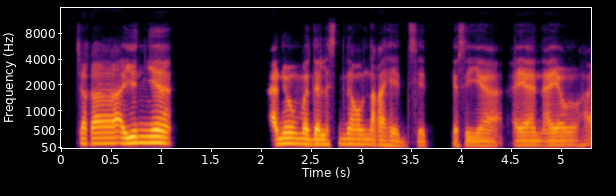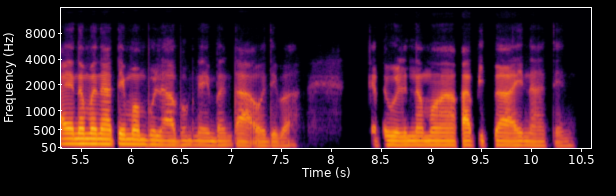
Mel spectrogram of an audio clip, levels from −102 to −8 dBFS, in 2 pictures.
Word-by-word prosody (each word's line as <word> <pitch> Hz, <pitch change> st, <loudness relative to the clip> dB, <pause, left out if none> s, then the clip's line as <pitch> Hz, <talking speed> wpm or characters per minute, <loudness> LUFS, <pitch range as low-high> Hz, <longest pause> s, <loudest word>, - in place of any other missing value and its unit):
Tsaka 145 Hz, +1 st, +3 dB
ayun 155 Hz, +3 st, +6 dB
nga, 160 Hz, -3 st, +6 dB, 1.0 s
ano 140 Hz, +3 st, +5 dB
madalas 130 Hz, -2 st, +2 dB
din 135 Hz, 0 st, -3 dB
akong 125 Hz, -1 st, 0 dB
naka-headset. 105 Hz, -5 st, -3 dB, 0.2 s
Kasi 105 Hz, +1 st, -4 dB
nga 100 Hz, -4 st, -4 dB
ayan, 110 Hz, -1 st, -1 dB
ayaw 110 Hz, +1 st, -1 dB
ayaw 130 Hz, +1 st, +1 dB
naman 135 Hz, -1 st, +4 dB
natin 125 Hz, 0 st, +1 dB
mambulabog 115 Hz, -3 st, -2 dB
ng 110 Hz, -1 st, -7 dB
ibang 105 Hz, +1 st, -7 dB
tao 100 Hz, -2 st, -5 dB
di 95 Hz, 0 st, -9 dB
ba, 100 Hz, +2 st, -11 dB, 0.7 s
katulad 110 Hz, -1 st, -3 dB
ng 110 Hz, -1 st, -2 dB
mga 110 Hz, 0 st, -1 dB
kapitbahay 110 Hz, 0 st, -2 dB
natin. 95 Hz, -2 st, -11 dB
110 Hz, 145 wpm, -24 LUFS, 105-130 Hz, 1.0 s, ayun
